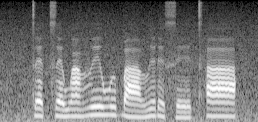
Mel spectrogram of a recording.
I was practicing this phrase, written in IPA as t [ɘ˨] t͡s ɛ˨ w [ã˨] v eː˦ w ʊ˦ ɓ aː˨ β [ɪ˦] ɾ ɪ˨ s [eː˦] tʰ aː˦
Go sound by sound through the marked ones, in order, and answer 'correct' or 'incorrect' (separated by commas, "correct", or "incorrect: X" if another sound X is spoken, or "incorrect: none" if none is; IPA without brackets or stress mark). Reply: incorrect: ɛ˨, correct, correct, incorrect: eː˨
